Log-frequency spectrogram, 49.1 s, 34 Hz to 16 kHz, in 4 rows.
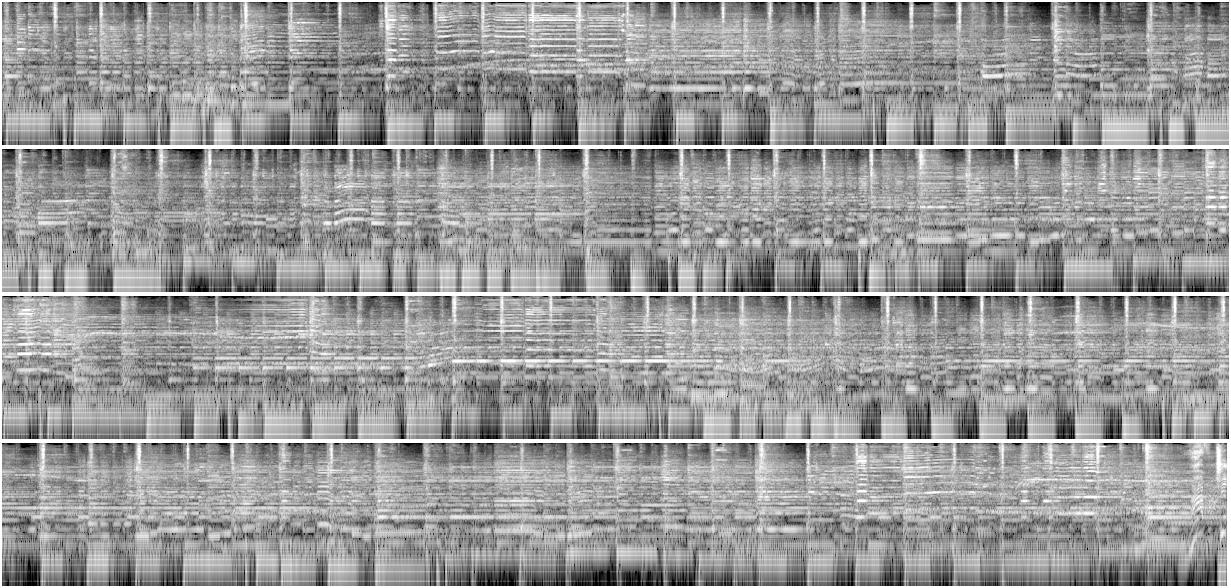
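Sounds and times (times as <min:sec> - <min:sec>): bass line: 0:00.0 - 0:49.0
bowed fiddle: 0:00.0 - 0:49.0
dobro: 0:00.0 - 0:49.0.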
